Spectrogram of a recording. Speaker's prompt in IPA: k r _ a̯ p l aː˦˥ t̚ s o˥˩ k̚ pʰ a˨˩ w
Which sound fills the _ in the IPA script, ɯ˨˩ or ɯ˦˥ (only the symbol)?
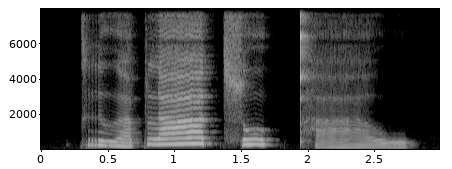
ɯ˨˩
